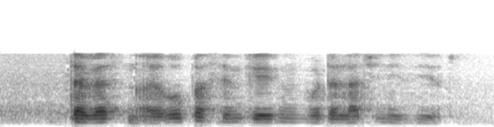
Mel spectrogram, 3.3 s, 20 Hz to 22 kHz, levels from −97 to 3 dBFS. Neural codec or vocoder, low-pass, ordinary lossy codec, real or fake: codec, 16 kHz in and 24 kHz out, 1 kbps, XY-Tokenizer; 7.2 kHz; AAC, 16 kbps; fake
